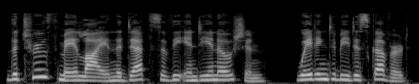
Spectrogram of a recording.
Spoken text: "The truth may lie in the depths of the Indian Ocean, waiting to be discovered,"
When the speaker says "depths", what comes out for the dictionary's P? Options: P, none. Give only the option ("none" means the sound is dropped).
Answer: P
